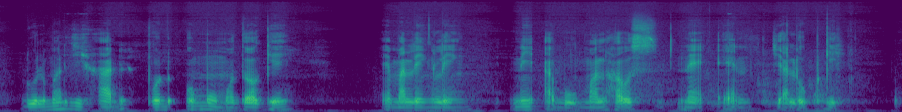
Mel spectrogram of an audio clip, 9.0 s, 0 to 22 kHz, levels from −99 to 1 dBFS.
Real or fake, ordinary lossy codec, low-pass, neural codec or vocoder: real; none; none; none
